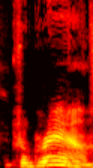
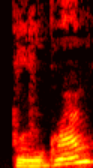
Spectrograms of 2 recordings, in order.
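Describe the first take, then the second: First: "program" stressed on GRAM; pro-GRAM, weight on the last syllable of "program"; verb stress. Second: "program" stressed on PRO; PRO-gram, weight on the first syllable of "program"; noun stress. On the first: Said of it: "Se a última sílaba que é tônica". ("program" com a última sílaba tônica) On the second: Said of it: "é o substantivo". ("program" com a primeira sílaba tônica) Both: Shown as a demonstration.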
